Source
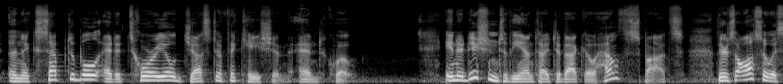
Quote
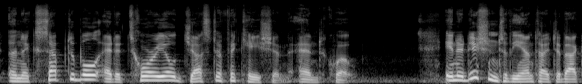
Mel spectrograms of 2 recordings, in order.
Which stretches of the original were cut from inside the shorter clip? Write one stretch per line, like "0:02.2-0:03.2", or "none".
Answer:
none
